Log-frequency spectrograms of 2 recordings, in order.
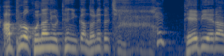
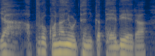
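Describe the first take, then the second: First: Slow warning with 잘 drawn out; stretched emphasis. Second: Low, matter-of-fact heads-up; offhand warning. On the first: God supposedly warning believers to prepare, 잘 stretched slowly. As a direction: draw out 잘 before 대비해라. Same warning repeated with stress. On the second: God supposedly warning believers of trouble, offhand. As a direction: warn casually in a low voice. What God does not say. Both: Acted.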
